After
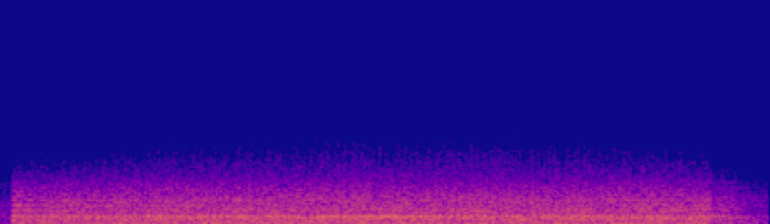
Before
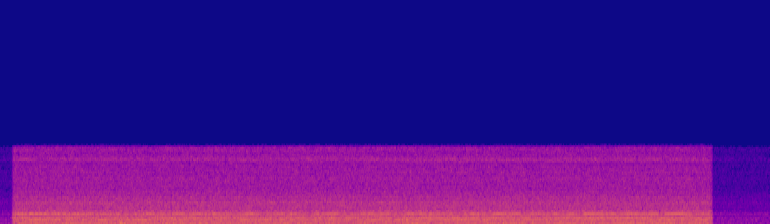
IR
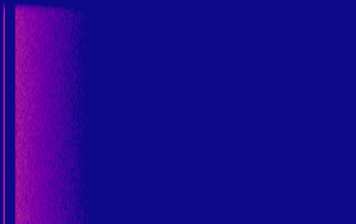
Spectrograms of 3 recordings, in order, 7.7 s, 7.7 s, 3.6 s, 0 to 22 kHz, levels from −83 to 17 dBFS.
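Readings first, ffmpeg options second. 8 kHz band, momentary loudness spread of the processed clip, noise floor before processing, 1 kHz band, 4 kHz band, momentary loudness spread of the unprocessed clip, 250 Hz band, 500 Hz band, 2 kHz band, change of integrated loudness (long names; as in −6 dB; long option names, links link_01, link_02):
can't be measured, 4 LU, −48 dBFS, −2.5 dB, −7.0 dB, 1 LU, −5.5 dB, −5.5 dB, −2.0 dB, −4.5 dB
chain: -filter_complex "[0:a]dynaudnorm=framelen=380:gausssize=9:maxgain=11.5dB,aeval=exprs='0.841*(cos(1*acos(clip(val(0)/0.841,-1,1)))-cos(1*PI/2))+0.15*(cos(6*acos(clip(val(0)/0.841,-1,1)))-cos(6*PI/2))':channel_layout=same,highpass=frequency=120:width=0.5412,highpass=frequency=120:width=1.3066,alimiter=limit=-7.5dB:level=0:latency=1:release=485,aecho=1:1:242:0.133,highpass=frequency=170:width_type=q:width=0.5412,highpass=frequency=170:width_type=q:width=1.307,lowpass=frequency=3600:width_type=q:width=0.5176,lowpass=frequency=3600:width_type=q:width=0.7071,lowpass=frequency=3600:width_type=q:width=1.932,afreqshift=-240,asplit=2[link_01][link_02];[1:a]atrim=start_sample=2205[link_03];[link_02][link_03]afir=irnorm=-1:irlink=0,volume=-14.5dB[link_04];[link_01][link_04]amix=inputs=2:normalize=0,asoftclip=type=tanh:threshold=-12.5dB,equalizer=frequency=630:width_type=o:width=0.72:gain=5,acompressor=threshold=-22dB:ratio=4,afftfilt=real='re*2.83*eq(mod(b,8),0)':imag='im*2.83*eq(mod(b,8),0)':win_size=2048:overlap=0.75"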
